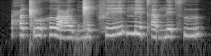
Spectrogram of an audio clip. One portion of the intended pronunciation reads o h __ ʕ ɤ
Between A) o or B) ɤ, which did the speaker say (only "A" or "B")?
B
